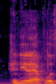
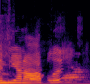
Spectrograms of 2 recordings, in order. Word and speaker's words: Indianapolis: Indianapolis is Indianapolis.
